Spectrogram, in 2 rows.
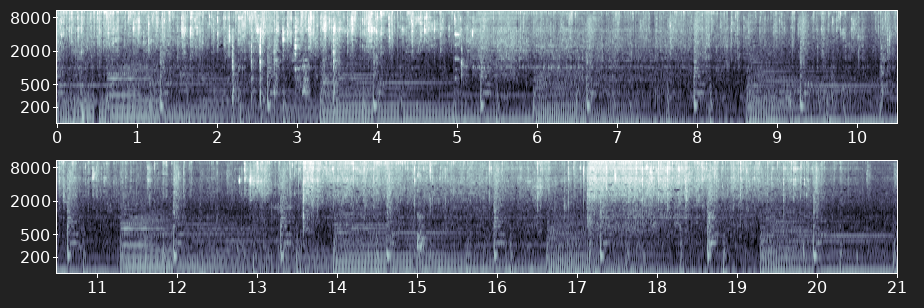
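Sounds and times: fritters sizzling in hot oil: 0.0 - 21.0.

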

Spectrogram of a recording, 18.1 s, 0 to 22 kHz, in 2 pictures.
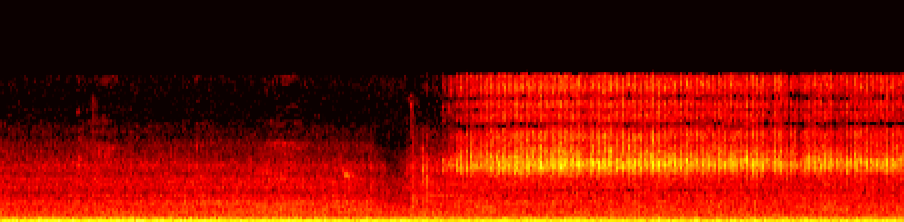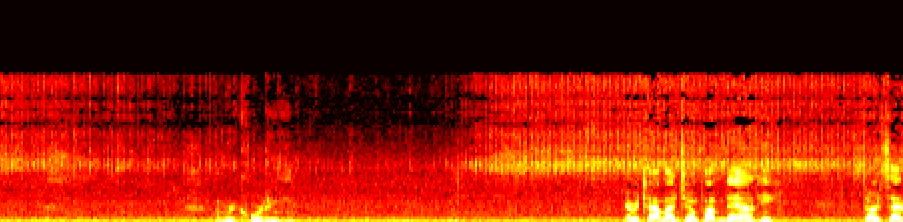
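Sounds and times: low mechanical hum: 0.0 - 18.0
rattlesnake rattle buzzing: 4.1 - 18.0.

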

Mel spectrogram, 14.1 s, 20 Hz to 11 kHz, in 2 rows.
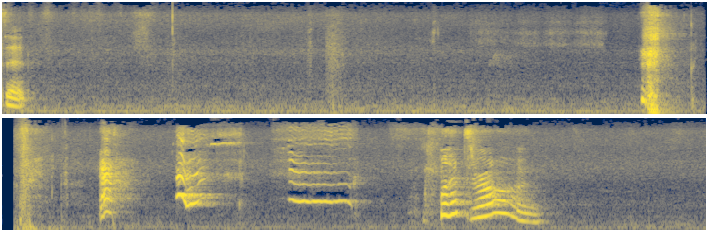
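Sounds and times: dog whining: 8.0 - 10.8.

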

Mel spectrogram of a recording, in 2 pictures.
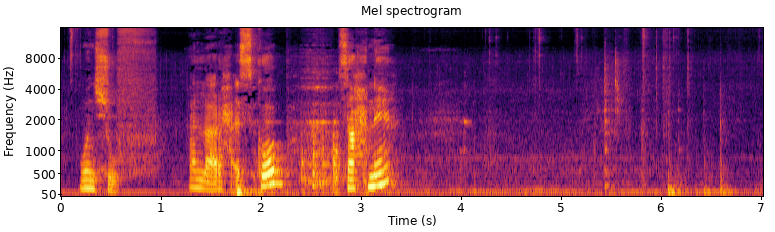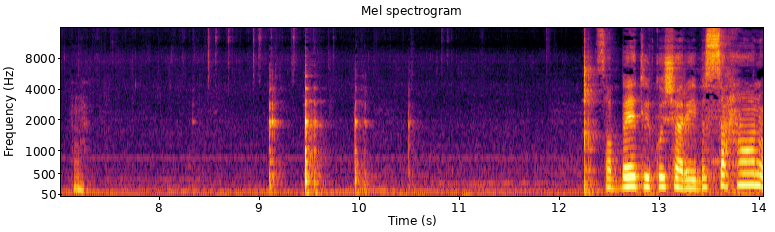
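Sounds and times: spoon clinking on pot and plate: 8.3 - 10.6.

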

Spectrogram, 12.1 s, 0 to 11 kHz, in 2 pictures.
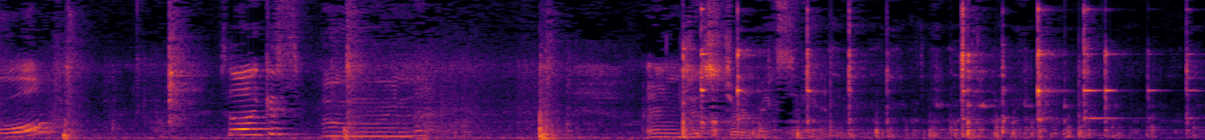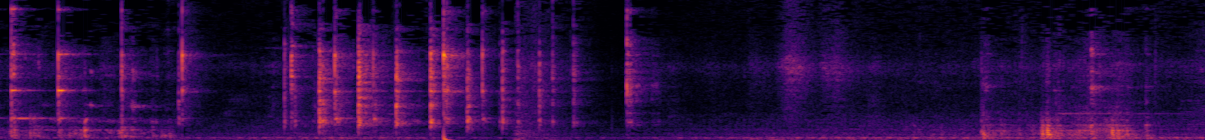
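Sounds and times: spoon clinking against bowl: 3.4 - 7.0.

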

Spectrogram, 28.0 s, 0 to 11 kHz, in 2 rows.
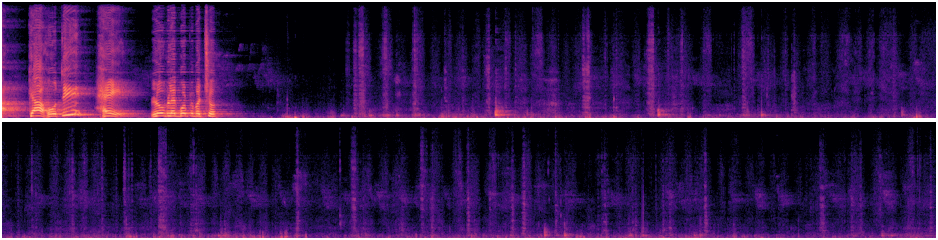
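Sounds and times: duster scrubbing whiteboard: 5.2 - 28.0.

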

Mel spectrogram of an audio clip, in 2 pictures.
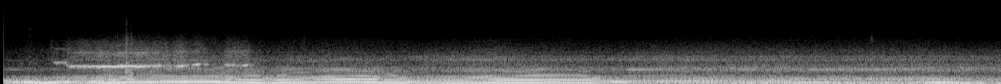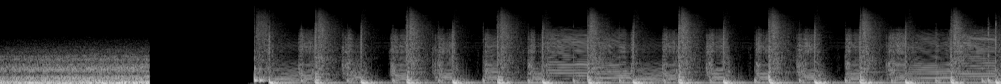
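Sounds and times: truck engine accelerating: 0.0 - 11.5.

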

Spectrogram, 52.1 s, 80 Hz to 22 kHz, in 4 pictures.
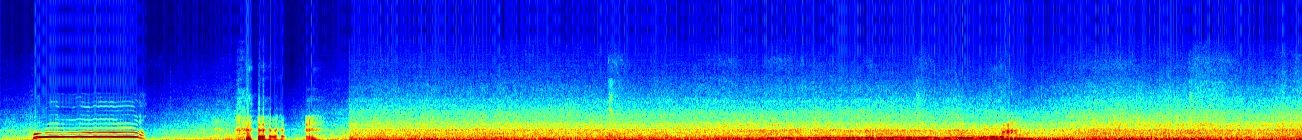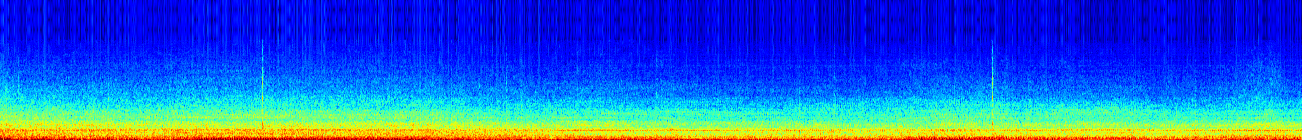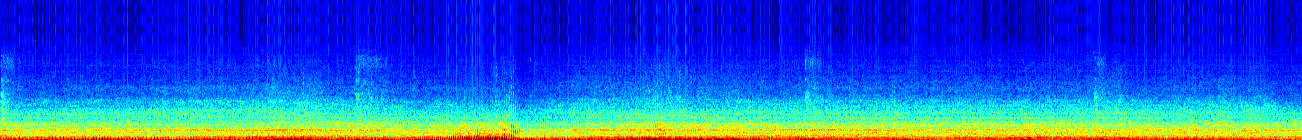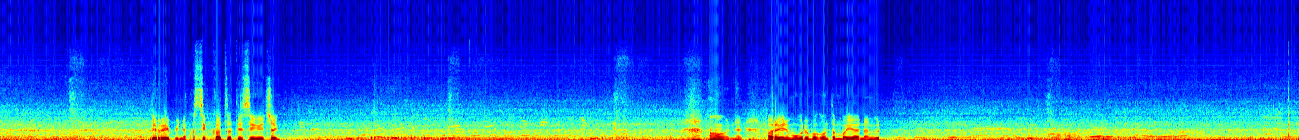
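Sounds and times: wind rush: 3.2 - 40.6
motorcycle engine running: 3.5 - 52.0.

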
